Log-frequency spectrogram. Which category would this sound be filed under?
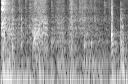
Sound effects > Other mechanisms, engines, machines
